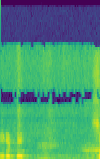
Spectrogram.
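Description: A buffalo calling in the shed, short and pitched, among a man's voice.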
